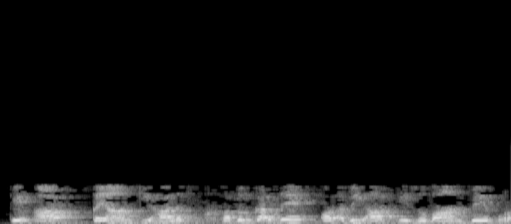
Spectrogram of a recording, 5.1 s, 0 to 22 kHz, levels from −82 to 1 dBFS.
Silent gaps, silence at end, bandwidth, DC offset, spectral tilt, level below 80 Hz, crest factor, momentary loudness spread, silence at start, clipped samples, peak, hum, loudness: none; 0 s; 4 kHz; under 0.1%; -10.5 dB/octave; -66 dBFS; 14 dB; 4 LU; 0.1 s; under 0.1%; -4 dBFS; none; -17 LUFS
